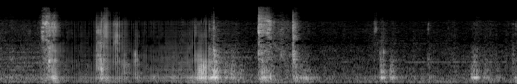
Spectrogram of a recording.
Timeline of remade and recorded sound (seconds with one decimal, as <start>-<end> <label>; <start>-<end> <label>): 0.0-0.5 recorded; 0.5-2.1 remade; 2.1-5.2 recorded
